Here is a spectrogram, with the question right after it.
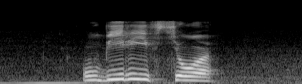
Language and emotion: Russian, angry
